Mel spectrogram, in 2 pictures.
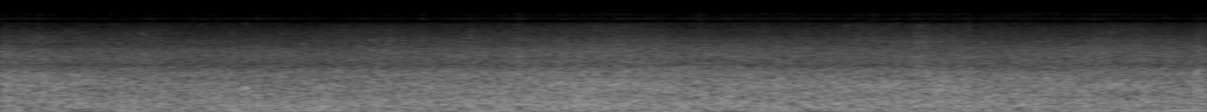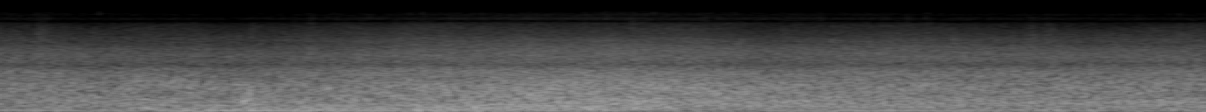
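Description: Small sea waves washing steadily onto a sandy beach, with wind buffeting the microphone in gusts about halfway through and again near the end.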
